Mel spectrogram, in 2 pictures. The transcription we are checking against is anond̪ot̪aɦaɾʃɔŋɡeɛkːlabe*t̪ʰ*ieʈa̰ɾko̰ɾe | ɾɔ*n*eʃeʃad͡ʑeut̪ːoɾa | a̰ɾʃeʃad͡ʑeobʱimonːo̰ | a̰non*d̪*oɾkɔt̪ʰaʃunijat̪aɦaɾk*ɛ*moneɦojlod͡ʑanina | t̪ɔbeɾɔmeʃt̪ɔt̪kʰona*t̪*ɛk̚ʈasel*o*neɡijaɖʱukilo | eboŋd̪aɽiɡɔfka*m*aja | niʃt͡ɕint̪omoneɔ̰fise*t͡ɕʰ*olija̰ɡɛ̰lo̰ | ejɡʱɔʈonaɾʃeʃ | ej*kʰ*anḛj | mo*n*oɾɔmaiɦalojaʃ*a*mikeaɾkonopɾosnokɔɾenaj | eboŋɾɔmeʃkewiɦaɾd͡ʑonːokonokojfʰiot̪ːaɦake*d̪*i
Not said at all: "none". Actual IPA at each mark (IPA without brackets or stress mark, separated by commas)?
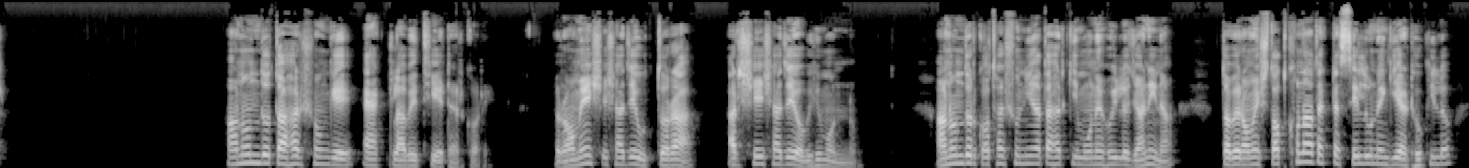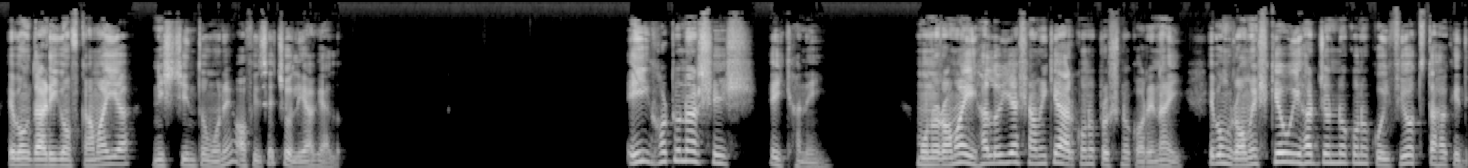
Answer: t̪ʰ, m, d̪, i, t̪, u, m, t͡ɕ, kʰ, n, a, d̪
